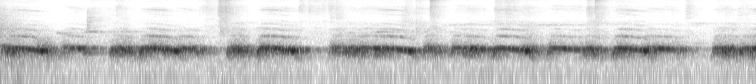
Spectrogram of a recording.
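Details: Tekukur or spotted dove calling at home in the pikat two-kuk hanging guk pattern, a near-continuous chain of throaty coos with slightly falling drawn-out notes and brief clicks between phrases.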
